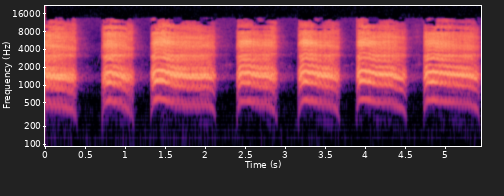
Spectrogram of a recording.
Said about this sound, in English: And just for a perfect comparison, while they're right next to each other and you have that fish crow in your brain, right? I want to play American crows caw, caw, caw for you again so you have some understanding of how different those actually are.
